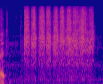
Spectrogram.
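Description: Foam nail buffer block scrubbed lightly back and forth over embossed cardstock, sanding the raised pattern to bring out texture. The rapid scratchy strokes, about ten a second, start about half a second in.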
